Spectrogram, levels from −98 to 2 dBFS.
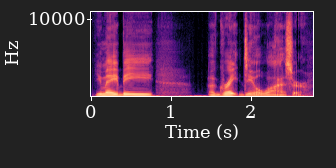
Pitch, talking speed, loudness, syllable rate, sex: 125 Hz, 130 wpm, -15 LUFS, 4.0 syllables/s, male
